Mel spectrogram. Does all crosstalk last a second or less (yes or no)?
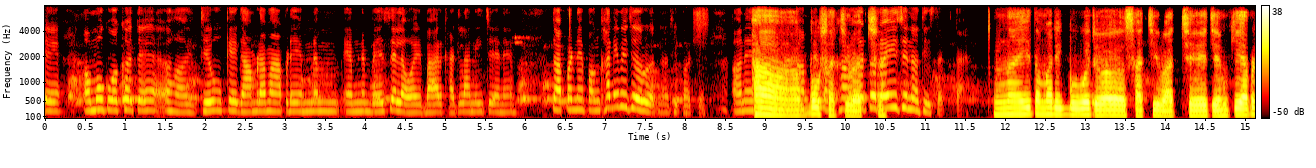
no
